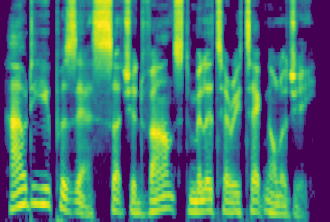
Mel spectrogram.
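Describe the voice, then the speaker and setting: A man's voice: on the low side, sing-song, brisk, darkish tone, no room sound, clean studio sound. A man voicing an awed crystalline alien ambassador, formal and disbelieving, in a science fiction story reading. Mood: wary disbelief.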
